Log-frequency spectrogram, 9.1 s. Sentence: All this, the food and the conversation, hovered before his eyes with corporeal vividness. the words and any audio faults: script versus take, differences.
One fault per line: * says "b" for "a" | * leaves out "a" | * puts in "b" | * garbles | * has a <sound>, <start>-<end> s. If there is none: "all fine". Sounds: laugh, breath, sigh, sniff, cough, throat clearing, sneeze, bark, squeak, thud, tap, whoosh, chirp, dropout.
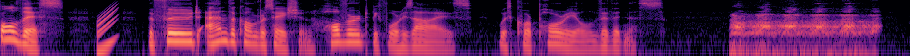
* has a chirp, 1.0-1.2 s
* has a bark, 7.3-8.8 s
